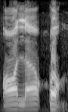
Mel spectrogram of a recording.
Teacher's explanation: قاف حروف قلقلہ میں سے ہے اور وہاں پر قلقلہ بھی کریں گے۔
